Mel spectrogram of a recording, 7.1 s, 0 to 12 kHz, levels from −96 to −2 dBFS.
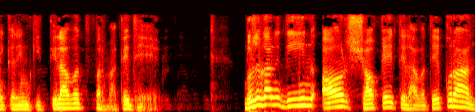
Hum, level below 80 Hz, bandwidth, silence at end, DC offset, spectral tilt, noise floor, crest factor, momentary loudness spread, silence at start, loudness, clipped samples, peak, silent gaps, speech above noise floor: none; -56 dBFS; 7.8 kHz; 0 s; under 0.1%; -5.5 dB/octave; -73 dBFS; 14 dB; 12 LU; 0 s; -23 LUFS; under 0.1%; -10 dBFS; none; 51 dB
